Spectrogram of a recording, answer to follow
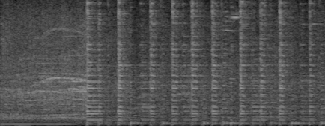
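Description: Live samba band: after a brief lull, strummed strings and hand percussion come in about a second in and keep a fast, even samba rhythm.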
